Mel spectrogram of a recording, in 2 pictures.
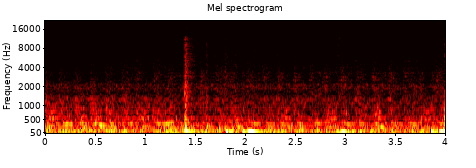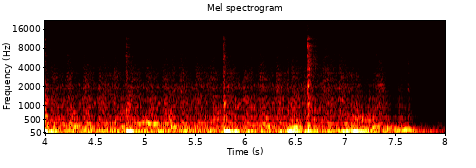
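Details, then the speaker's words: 1955 Chevy being revived after sitting, jump box and starting fluid used, caught once before; steady cranking with uneven compression pulses but no start; owner suspects ignition timing is off. "sounds like the timing might be off"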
